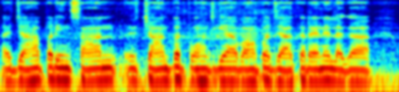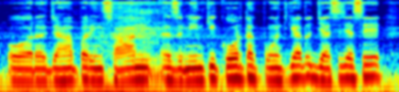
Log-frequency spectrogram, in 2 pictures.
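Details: Adult man speaking Hindi/Urdu; typical adult speech.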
